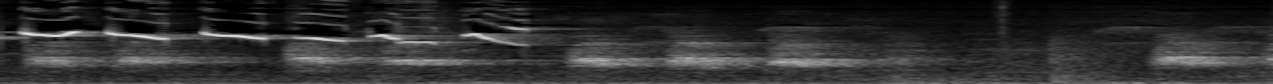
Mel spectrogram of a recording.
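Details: Chestnut-bellied seed finch (curió) in Paracambi-style song with repetition, a quick series of bright, sliding whistles for two seconds, then stopping while a dog barks repeatedly in the background.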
